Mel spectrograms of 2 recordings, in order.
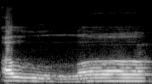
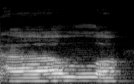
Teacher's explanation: Huruf ' A' tidak panjang, langsung ke Allah, jangan diucapkan Aaa-llah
